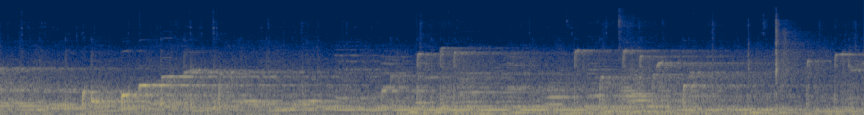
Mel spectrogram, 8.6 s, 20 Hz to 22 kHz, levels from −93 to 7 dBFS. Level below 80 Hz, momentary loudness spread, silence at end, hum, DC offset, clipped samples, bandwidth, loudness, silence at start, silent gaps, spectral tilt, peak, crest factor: -40 dBFS; 5 LU; 0 s; none; under 0.1%; under 0.1%; 11 kHz; -30 LUFS; 0 s; none; -8.5 dB/octave; -12 dBFS; 16 dB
